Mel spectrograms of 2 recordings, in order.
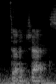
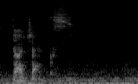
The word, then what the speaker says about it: Dutch X: Dutch X fashion. Like Duchess but with an X. So it's Dutch X.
